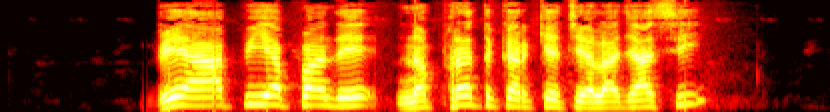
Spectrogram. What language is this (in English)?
Gurgula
